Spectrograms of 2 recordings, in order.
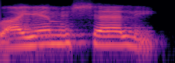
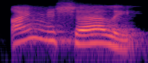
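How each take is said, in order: First: I am is said as two full words. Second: I am is contracted into one syllable.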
